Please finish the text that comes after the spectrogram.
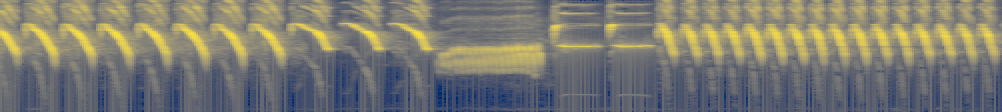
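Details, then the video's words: Canary song for training other birds, long and lively: rapid series of downslurred whistled notes repeated in quick runs, a harsh buzzy burst, two pure steady tones, then a fast even trill of sharp notes. "Kicau Burung Kenari II GACOR PANJANG Cocok untuk Masteran"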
